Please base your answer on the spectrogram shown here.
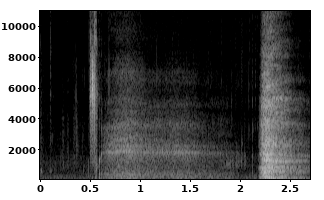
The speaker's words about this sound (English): I'm sure talking fast. I just better take a breath.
